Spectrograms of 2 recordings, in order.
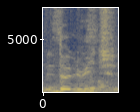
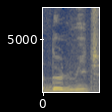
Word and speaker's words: Dulwich: Alors, Dulwich, ça se prononce pas Dulwich. En fait, il y a un W, mais on ne prononce pas le W, on dit Dulwich.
